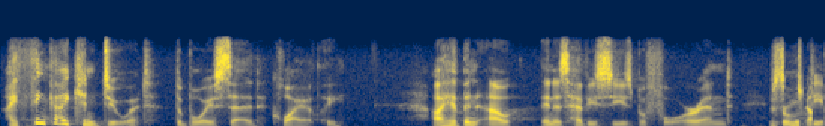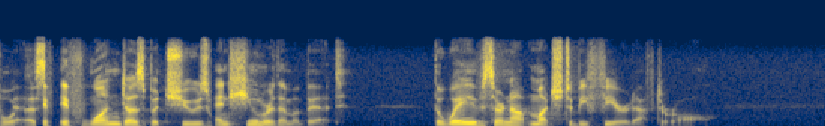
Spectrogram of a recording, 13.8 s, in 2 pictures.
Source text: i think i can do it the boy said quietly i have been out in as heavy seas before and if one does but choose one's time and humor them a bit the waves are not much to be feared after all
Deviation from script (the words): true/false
true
